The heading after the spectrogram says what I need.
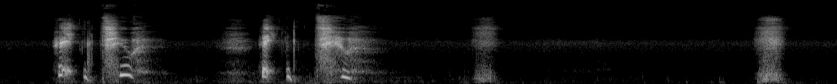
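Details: Quick run of six or seven sharp, explosive big sneezes, some in close succession, then two single sneezes after pauses; induced sneezing, easier when the nose already felt off midway through a walk; sneezing.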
